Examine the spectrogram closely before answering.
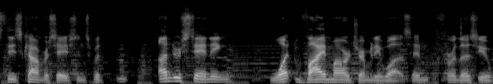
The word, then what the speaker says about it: Weimar: I always like to preface these conversations with understanding what Weimar Germany was. And for those of you wondering why I'm saying with a V, because W is pronounced as a V in German.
